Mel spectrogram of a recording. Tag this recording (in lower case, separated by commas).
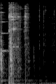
crushing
